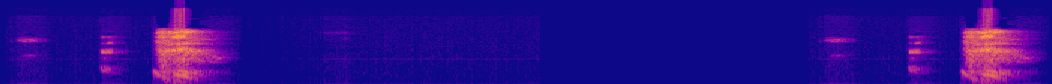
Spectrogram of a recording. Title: I'm sneezing...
